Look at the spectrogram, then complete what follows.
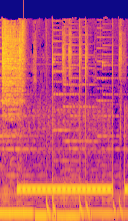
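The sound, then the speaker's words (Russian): A telephone ringback tone of an outgoing call to a company about a job vacancy: one steady, fairly loud electronic buzz held for about two seconds, over a low droning hum with a few quick sliding blips underneath; no one speaks. “а сейчас я предлагаю проверить одну из сегодняшних вакансий – Контрольный звонок”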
